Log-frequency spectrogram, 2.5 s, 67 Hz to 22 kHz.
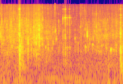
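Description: A 1-inch hydraulic ram pump being started back up: water splashes and spills from its waste valve, with sharp clacks about once a second. Fresh air in the pressure tank is cushioning the water hammer, so the pump is not hitting hard.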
